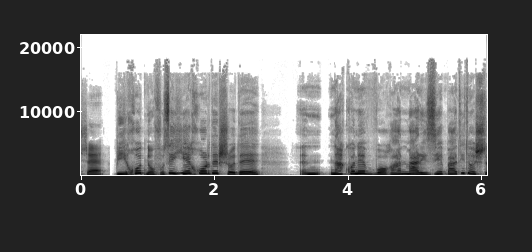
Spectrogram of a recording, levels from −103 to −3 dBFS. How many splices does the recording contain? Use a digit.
2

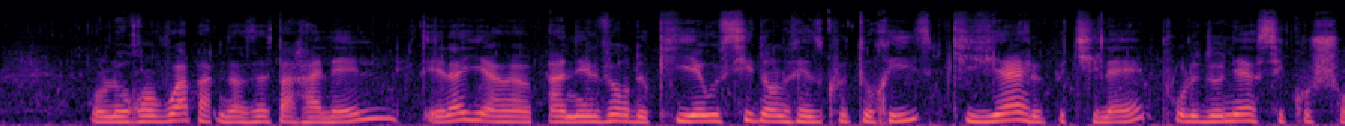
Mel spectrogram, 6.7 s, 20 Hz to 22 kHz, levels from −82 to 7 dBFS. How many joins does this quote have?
6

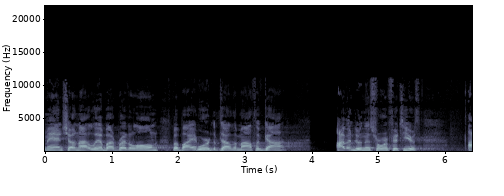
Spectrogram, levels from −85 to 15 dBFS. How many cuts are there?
3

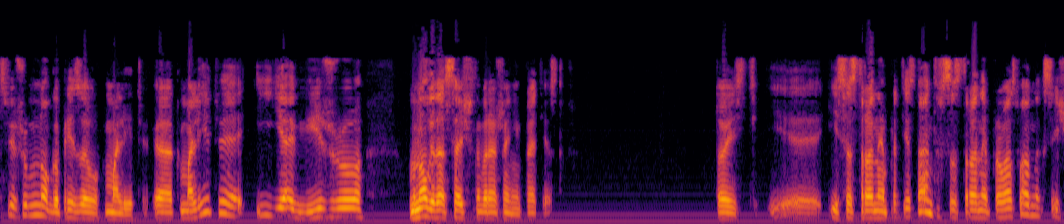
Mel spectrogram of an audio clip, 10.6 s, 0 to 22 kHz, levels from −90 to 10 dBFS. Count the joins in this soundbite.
0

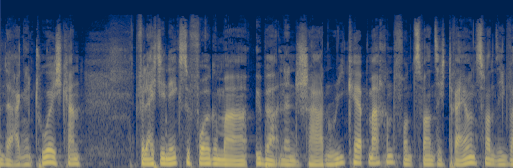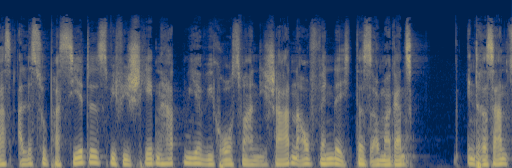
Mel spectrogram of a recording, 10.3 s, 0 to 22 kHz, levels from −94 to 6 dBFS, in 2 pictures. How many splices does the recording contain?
1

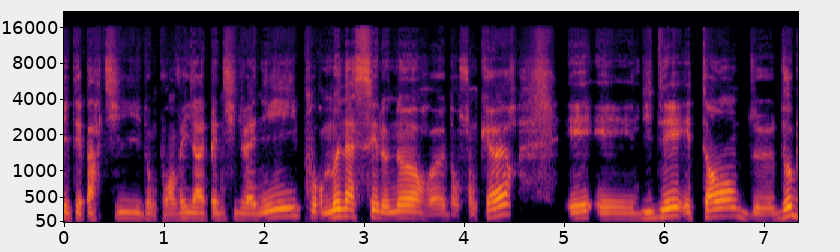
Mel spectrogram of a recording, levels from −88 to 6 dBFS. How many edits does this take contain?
0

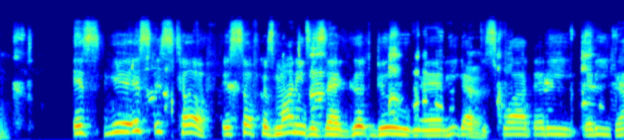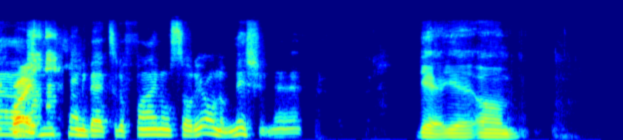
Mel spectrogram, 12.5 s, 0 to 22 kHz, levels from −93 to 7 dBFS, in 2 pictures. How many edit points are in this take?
4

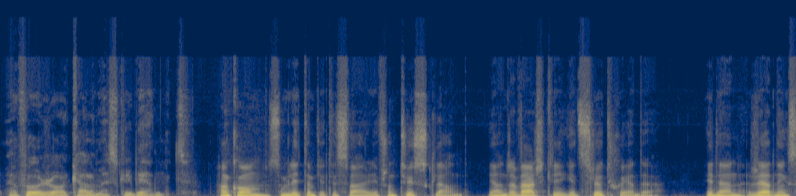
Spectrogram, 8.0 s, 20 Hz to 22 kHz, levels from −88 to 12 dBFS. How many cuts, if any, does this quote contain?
2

